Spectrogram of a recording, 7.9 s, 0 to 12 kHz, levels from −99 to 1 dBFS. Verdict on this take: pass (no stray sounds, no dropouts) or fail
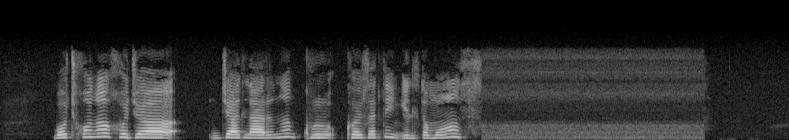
pass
